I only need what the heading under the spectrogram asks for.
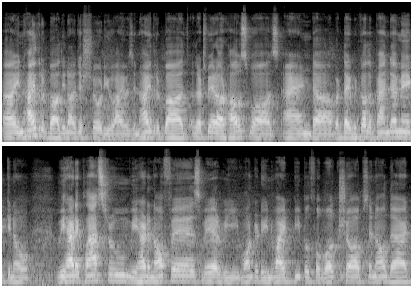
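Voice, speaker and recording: With an Indian accent, the speaker talks at a fairly quick pace with hardly any pauses and a monotone, flat intonation, amid noticeable background noise and audible room echo. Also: man, fairly high pitch for a man. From India (Karnataka, Kannada-speaking). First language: Kannada. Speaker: programming teacher. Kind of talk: live-streamed class, casual Q&A. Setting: live stream. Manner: casual, with fillers and repetitions.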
